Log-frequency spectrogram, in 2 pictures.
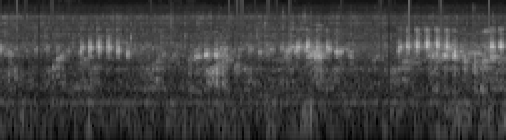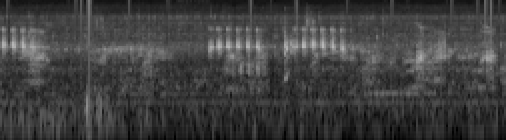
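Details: Frogs croaking at night by a pond: several callers give pulsed, rattling croaks in overlapping bursts of about a second, with steady low background hum throughout.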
